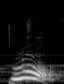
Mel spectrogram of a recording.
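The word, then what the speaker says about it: 木: with this component this one by itself is pronounced as mu mu means tree or wood doesn't this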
